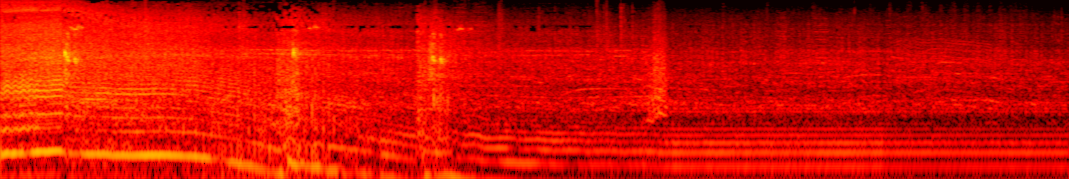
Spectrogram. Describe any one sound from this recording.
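A rally car engine revs, slows down, then idles.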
